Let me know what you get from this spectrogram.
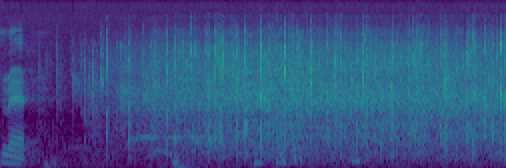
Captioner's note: applause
